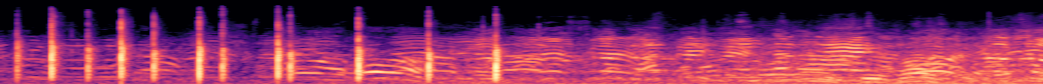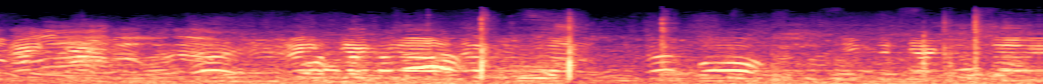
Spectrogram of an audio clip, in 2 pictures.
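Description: Quick, sharp hand claps for about the first two and a half seconds, then several voices calling out at once.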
